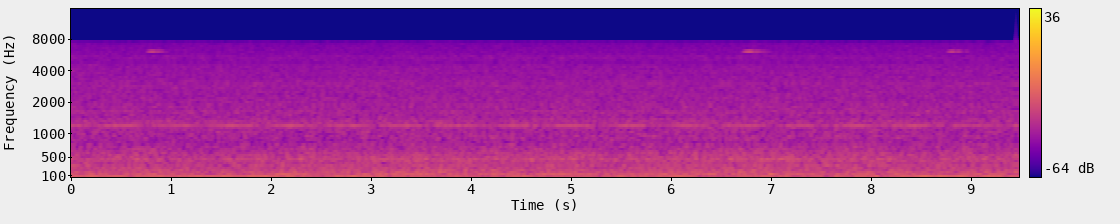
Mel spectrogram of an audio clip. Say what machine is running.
fan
